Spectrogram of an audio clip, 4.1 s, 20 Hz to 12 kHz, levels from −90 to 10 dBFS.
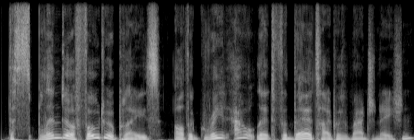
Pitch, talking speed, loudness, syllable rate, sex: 145 Hz, 175 wpm, -19 LUFS, 5.8 syllables/s, male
